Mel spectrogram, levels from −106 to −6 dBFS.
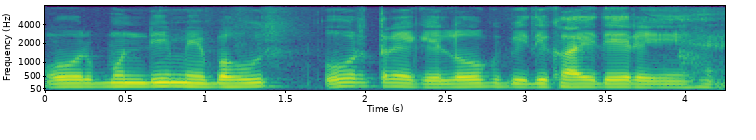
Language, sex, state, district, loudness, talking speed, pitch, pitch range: Hindi, male, Haryana, Rohtak, -17 LUFS, 185 wpm, 125 Hz, 120-130 Hz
